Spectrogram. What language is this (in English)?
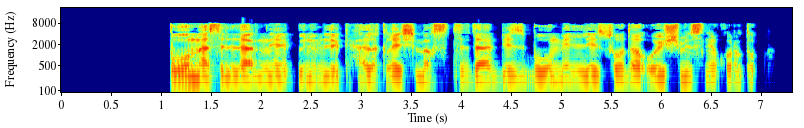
Uyghur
